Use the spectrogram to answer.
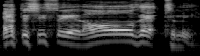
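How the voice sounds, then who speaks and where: A middle-aged man vlogs a personal story to camera, emphatic and preachy, repeating phrases for effect and acting out both sides of arguments. His voice is fairly high and expressive with a darkish tone, at normal speed. The recording is dry.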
